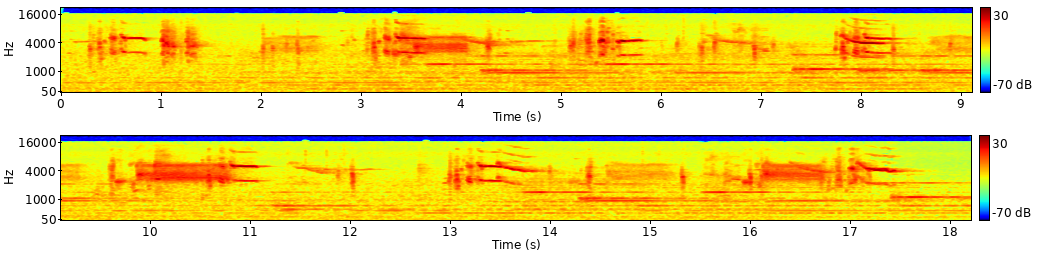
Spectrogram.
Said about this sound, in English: In southern Ontario, they can sometimes be found in winter blackbird flocks. But the best time to find them is in spring migration, in flooded forests. Their song is a bit hard to describe, but can sound like rusty hinges.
